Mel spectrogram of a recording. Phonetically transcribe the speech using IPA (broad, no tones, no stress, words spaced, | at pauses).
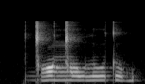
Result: ɡ͡ǀɔ ŋ͡ǀowlutub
